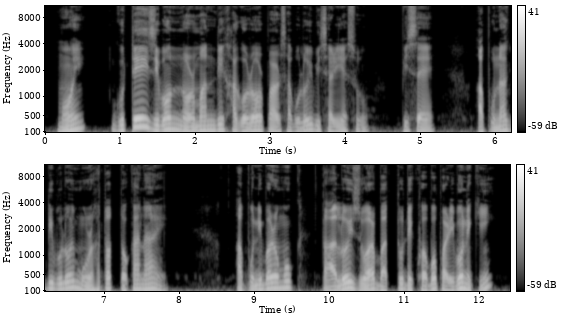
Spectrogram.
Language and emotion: Assamese, sad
